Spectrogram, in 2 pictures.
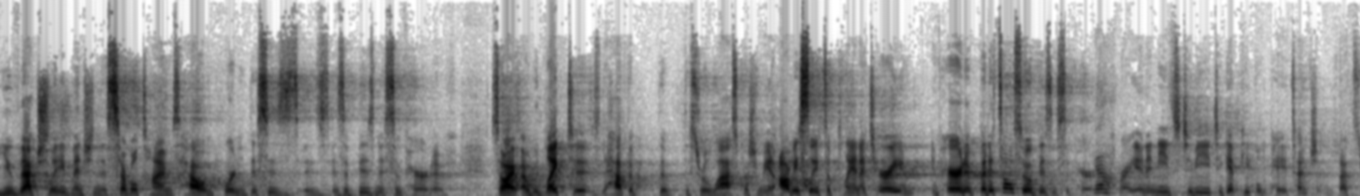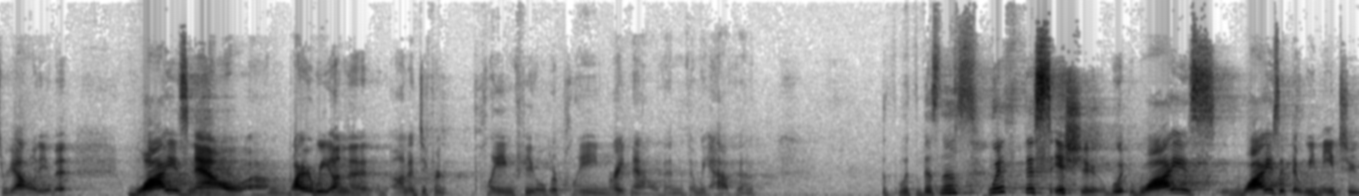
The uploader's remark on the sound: The best of live interviews from GreenBiz events.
